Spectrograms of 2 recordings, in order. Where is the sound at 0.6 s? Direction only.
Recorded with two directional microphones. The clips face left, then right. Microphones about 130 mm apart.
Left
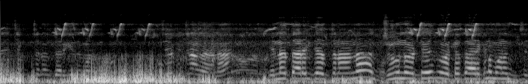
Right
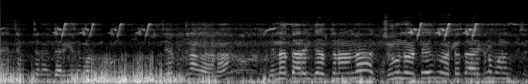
40° right (ahead or behind).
